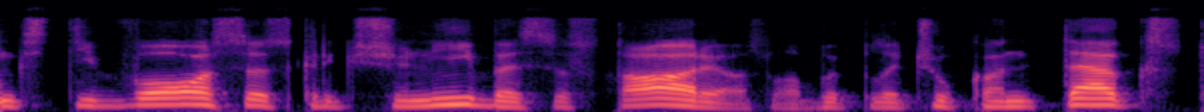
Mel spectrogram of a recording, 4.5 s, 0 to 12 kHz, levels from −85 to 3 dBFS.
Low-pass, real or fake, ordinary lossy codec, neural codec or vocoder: 7.2 kHz; fake; Opus, 24 kbps; codec, 16 kHz, 0.7 kbps, FocalCodec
